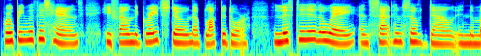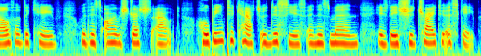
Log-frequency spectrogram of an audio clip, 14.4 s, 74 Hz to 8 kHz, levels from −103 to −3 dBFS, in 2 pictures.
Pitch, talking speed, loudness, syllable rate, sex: 225 Hz, 185 wpm, -19 LUFS, 4.4 syllables/s, female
